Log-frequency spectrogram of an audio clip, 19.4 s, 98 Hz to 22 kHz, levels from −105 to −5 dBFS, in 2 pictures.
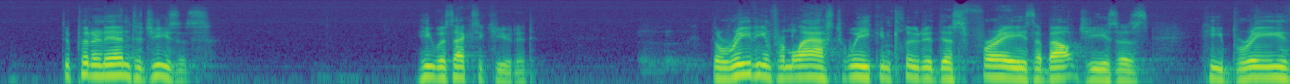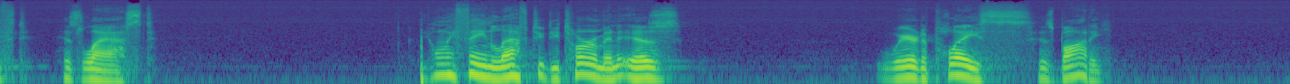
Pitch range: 130-195 Hz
